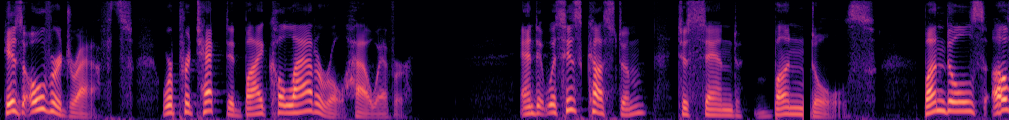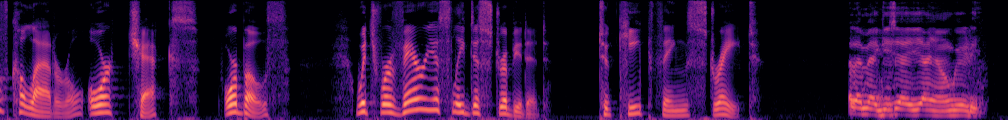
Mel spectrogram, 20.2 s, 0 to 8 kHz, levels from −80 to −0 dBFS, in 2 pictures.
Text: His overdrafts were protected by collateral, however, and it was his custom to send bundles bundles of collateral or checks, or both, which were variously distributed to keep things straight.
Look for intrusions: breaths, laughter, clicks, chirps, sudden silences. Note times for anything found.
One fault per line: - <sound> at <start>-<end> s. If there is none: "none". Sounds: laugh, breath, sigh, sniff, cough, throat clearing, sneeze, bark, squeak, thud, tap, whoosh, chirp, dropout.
- dropout at 8.0-8.1 s
- laugh at 18.6-20.0 s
